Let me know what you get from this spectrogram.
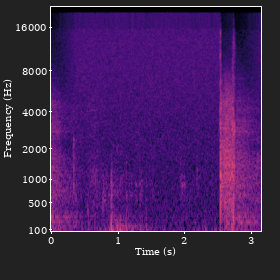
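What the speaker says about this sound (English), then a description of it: "I can even stitch this thing together with this nail gun all the way down to the lower miter" A nail gun fires into crown molding: a soft tap, then one loud, close, sharp burst of air and impact near the end, with quiet room tone around it and no talking.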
